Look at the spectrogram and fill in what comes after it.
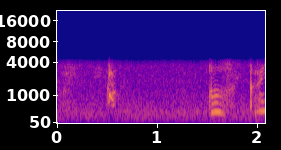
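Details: Baby with hiccups: three short, abrupt catches over two seconds against quiet room noise; hiccups.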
